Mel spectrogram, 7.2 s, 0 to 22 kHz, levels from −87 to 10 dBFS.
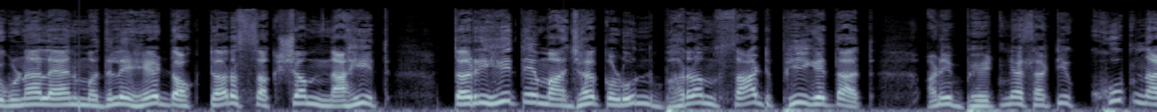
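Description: A brief click or stutter recurs at 0.50, 1.51, 2.51, 3.52, 4.53, 5.54 and 6.54 s. These are overlapping chunks. The speech was handled in 1 s blocks, each starting 7 ms before the previous one ended, so that sliver plays twice at every join.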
